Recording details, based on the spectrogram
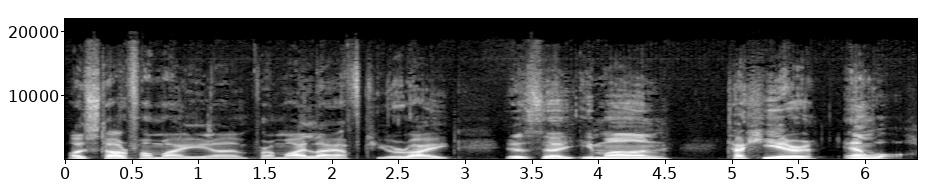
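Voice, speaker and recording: A man moderating a hearing, introducing speakers in a halting, friendly way with many hesitations. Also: on the low side, fairly even intonation, darkish tone, clear, resonant tone, no room sound.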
